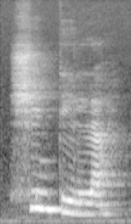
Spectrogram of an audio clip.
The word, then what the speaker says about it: scintilla: Va a suavizar el sonido y entonces se pronunciará scendere, scintilla, scendere, scintilla.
